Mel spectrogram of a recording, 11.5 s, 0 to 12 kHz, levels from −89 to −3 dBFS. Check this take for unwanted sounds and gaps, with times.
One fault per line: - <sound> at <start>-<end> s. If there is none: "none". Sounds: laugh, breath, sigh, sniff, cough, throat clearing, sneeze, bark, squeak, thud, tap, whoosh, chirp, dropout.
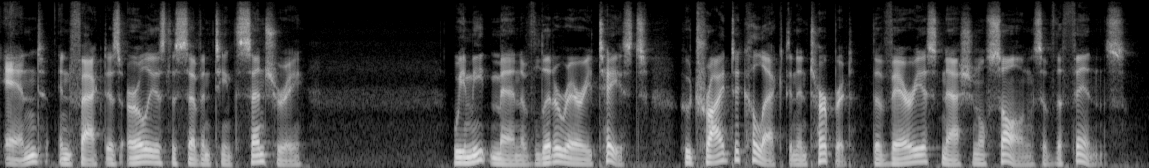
none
